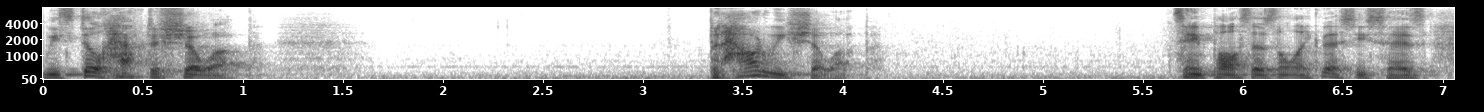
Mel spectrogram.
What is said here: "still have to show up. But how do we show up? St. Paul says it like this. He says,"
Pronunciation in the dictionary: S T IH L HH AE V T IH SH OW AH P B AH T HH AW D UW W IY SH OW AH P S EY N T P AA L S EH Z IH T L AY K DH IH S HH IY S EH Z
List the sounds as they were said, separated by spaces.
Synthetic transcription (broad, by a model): S T IH L HH AE F T IH SH OW AH P B AH T HH AW D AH W IY SH OW AH P S EY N P AA L S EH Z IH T L AY K DH IH S HH IY S EH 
